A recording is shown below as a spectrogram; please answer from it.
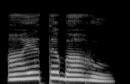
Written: ಆಯತಬಾಹು

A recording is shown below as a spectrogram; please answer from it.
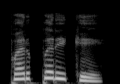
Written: ಪರ್ಪರಿಕೆ

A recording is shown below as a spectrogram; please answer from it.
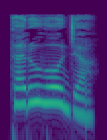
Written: ದಾರವಾಜ

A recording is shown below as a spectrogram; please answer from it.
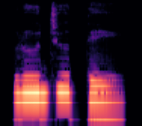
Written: ರಾಜಿತ

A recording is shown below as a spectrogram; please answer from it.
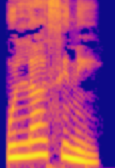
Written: ಉಲ್ಲಸನ

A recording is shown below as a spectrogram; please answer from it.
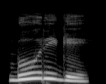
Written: ಬೋರಿಗೆ

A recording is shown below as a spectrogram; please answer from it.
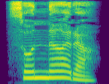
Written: ಸೊನ್ನಾರ

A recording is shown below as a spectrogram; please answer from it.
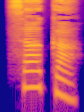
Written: ಸಾಕ

